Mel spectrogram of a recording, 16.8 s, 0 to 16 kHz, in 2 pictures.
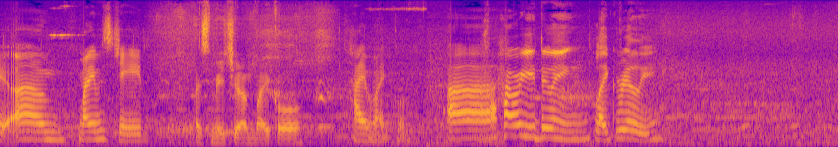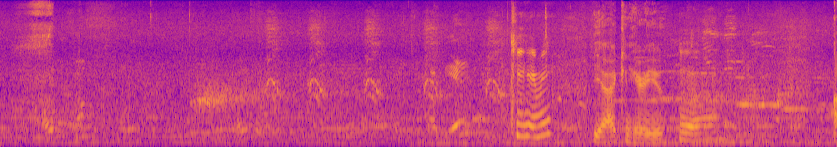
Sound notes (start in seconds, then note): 7.0 soft music; 10.5 bird chips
